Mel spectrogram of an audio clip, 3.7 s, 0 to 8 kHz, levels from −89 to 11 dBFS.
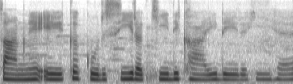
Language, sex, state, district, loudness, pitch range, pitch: Hindi, female, Uttar Pradesh, Lucknow, -18 LUFS, 180-195 Hz, 185 Hz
